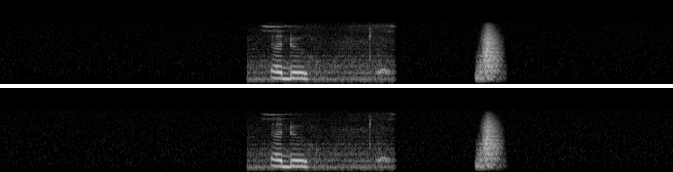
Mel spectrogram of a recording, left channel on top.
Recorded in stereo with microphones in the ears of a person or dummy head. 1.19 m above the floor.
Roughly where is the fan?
No fan in this recording.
